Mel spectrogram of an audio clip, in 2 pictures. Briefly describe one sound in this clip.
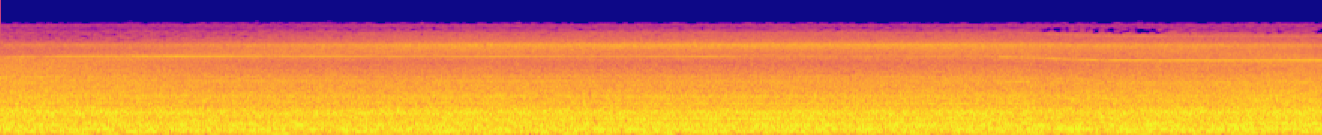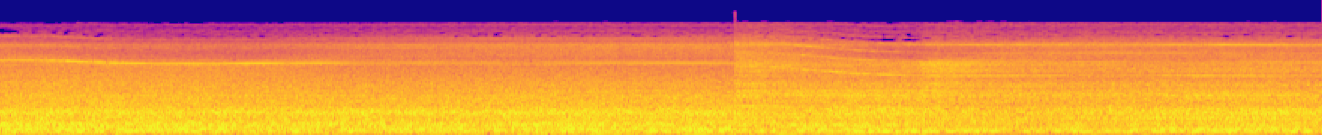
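A fighter jet's engine roars and whines, heard from inside the cockpit.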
